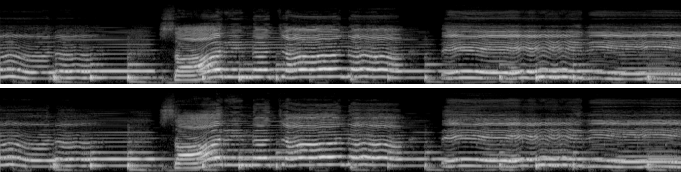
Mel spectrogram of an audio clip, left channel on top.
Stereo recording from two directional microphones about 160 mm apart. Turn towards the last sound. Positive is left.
turn(degrees=20)  # may be behind; listen again after turning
